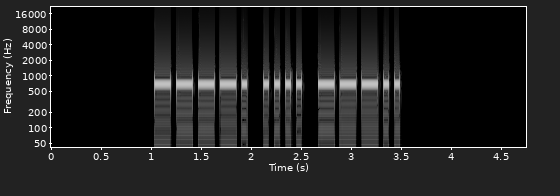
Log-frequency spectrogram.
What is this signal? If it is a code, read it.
Morse code, heard as a keyed tone, about 26 wpm, 700 Hz. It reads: 9H8
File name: Speed-Racing - Three Letter-Number Combinations - 22wpm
